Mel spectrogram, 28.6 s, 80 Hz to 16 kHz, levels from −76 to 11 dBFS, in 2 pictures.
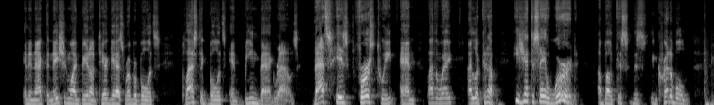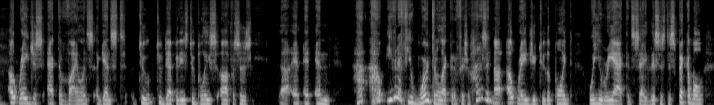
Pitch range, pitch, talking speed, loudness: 135-170 Hz, 145 Hz, 165 wpm, -18 LUFS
